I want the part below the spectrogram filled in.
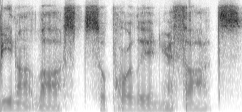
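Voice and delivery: hushed whispered line. Playing a character during a tabletop game, whispering a line. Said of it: "So I'm just whispering".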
